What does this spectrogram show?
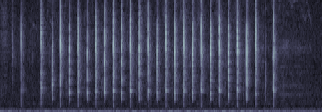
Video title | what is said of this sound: Army Painter Fanatic Unboxing/Review | you can shake it pretty easily and you can hear the ball moving around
